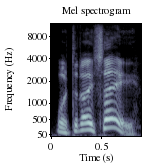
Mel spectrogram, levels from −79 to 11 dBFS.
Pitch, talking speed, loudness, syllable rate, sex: 165 Hz, 265 wpm, -14 LUFS, 5.1 syllables/s, male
